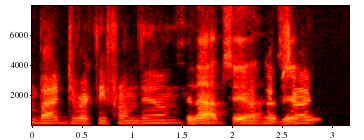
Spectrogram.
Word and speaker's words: Synapse: Synapse.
